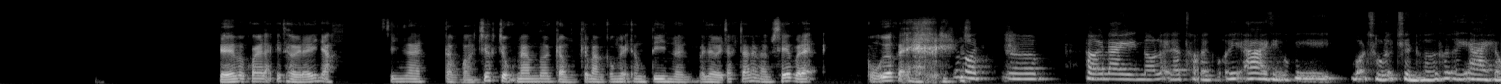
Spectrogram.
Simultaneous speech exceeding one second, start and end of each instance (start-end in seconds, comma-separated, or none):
none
